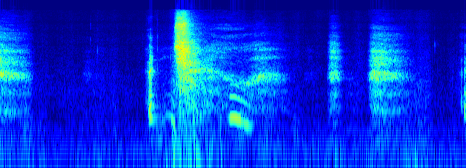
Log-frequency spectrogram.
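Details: Sharp in-breath, a forceful high-pitched sneeze, then breathy exhalations and sniffs, during a run of repeated sneezes; an ordinary sneeze.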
